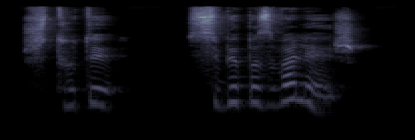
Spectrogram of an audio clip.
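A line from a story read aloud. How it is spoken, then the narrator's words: Shocked gasp. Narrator (Russian): Пораженно выдохнула Марион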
